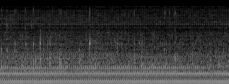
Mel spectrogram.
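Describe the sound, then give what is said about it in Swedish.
A coffee machine brewing: a steady, unbroken mechanical hum with low droning tones and a soft hiss on top, holding even loudness throughout, with no voices. “Det är så här, det har räddat oss många gånger, kaffemaskinen.”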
